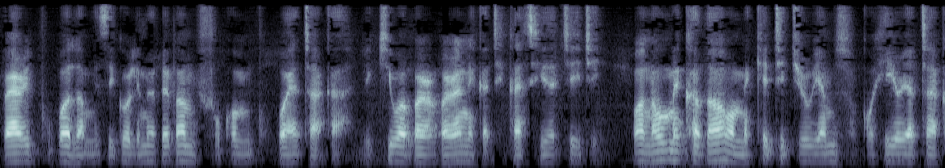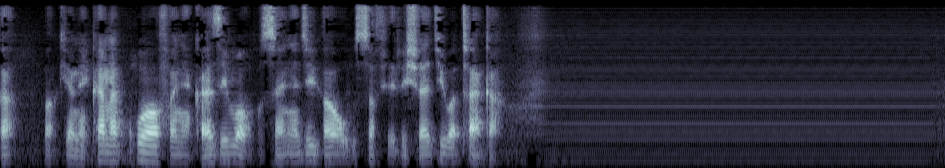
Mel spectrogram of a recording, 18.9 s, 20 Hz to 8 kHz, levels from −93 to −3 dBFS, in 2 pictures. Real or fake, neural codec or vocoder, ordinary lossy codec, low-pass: fake; codec, 16 kHz, about 1 kbps, DyCAST, with the encoder's durations; MP3, 32 kbps; 7.2 kHz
